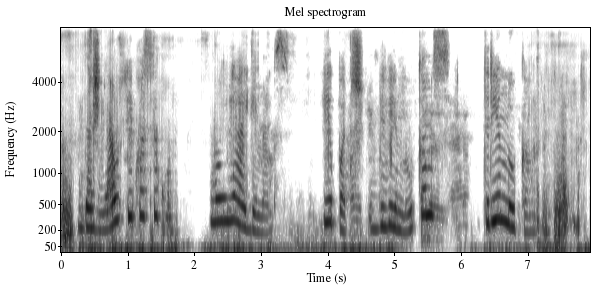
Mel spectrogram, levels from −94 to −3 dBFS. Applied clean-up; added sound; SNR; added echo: neural mask model Resemble Enhance denoiser.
